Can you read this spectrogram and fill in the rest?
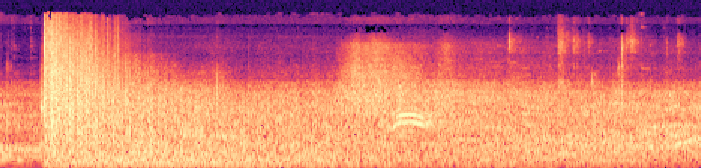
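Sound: bomb explosion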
